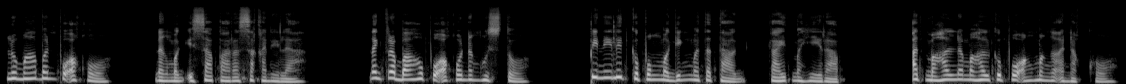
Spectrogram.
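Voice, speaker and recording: A woman's voice: medium pitch, sing-song, moderate pace, long pauses, darkish tone, no room sound, studio quality, lightly acted. A woman voicing a wronged single mother who pleads earnestly and politely but stands firm in a drama story. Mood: pleading, hurt.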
